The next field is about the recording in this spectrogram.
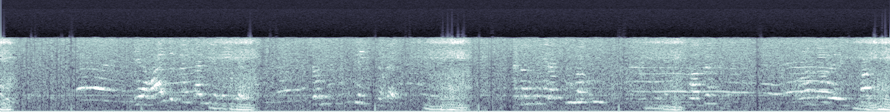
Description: Unser Hund schnarcht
